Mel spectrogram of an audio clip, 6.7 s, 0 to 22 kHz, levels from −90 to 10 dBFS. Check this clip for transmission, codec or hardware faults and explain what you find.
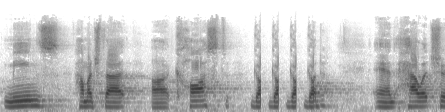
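One fault stands out: a CD stuck on one turn, from 3.9 to 4.70 s. A scratch on the disc throws the laser back one track at the same point on each rotation. So the same slice of audio plays again instead of moving forward. Here the repeated slice is about 0.27 s long, and it plays three times. A brief mute falls at each jump. The result is a fast, even stutter, the typical sound of a skipping CD.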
